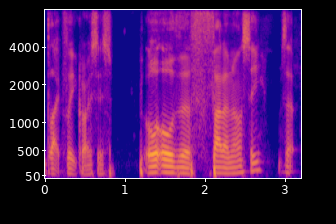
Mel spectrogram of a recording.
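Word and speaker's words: Fallanassi: from Black Fleet Crisis, or the Falanasi. Is that how you say it? yeah, Falanasi.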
